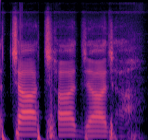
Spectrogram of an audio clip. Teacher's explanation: तो तालब में आपका चा वर्ग आता है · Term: तालब ध्वनि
